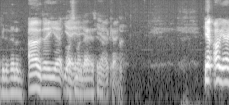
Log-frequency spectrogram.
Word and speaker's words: Ozymandias: That's So the poem it says here is I can't pronounce this, by the way. Osmanideus. No, yeah, you're Cain close. and Abel's Ozymandias.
